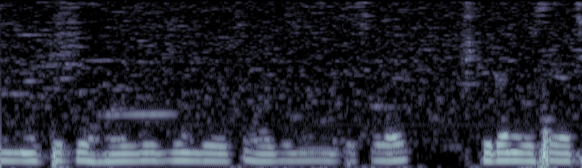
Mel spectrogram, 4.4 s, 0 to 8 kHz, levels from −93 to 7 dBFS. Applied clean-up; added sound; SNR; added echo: classical method Wiener filter.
